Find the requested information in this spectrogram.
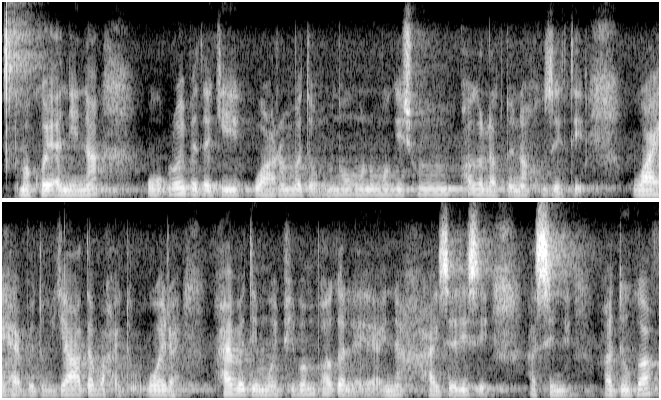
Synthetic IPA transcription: mɐkʰojɐninɐ | ok̚lojbɐdɐɡiwaɾɐmbɐdo̰mnomɔnomɐɡisumpʰɐɡɐlɐk̚dunɐhɐwzḭk̚dḭ | wajɦajbɐdujadɐbɐha̰jdṵʔojɾa | hajbɐdimojpʰibɐmpʰɐɡɐlḛɐ̰jnɐhajzɐɾisi | ɐsini | ɐduɡɐ

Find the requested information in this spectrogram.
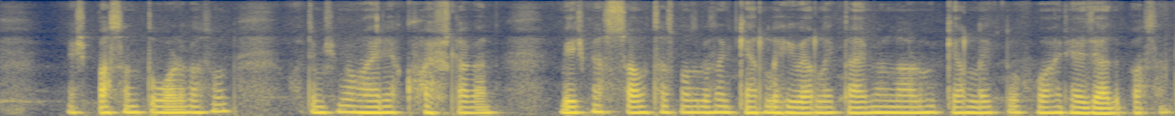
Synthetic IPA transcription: ɐʃʲpɐsɐnd̪t̪uʋɐɽɡɐsunot̪imiʃʰimeʋaːɾjaːkʰɐʃlɐɡanbeːt͡ʃʰmʲasɐwt̪ʰɐsmɐnzɡɐs̬ɐnkʲɐɾlɐɦikʋɐɾlɐik̚t̪aːjmɐlnaːɽɦukʲɐɾlɐikt̪oʋaːɾjaːzʲaːd̪pɐsɐnd̪

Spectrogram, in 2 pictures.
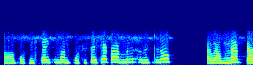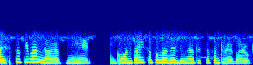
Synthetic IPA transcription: ɔ̃pɔsistajkʰimanpɔsistajkʰakɔɹambolɛsʰabisilʊ | aɹuapʊnaɹpajstʊkimanlɔjapuni | ɡɔntaɦisapɔlɔjnɛdinɔthisapɔdʱɔjɛbaɹu

